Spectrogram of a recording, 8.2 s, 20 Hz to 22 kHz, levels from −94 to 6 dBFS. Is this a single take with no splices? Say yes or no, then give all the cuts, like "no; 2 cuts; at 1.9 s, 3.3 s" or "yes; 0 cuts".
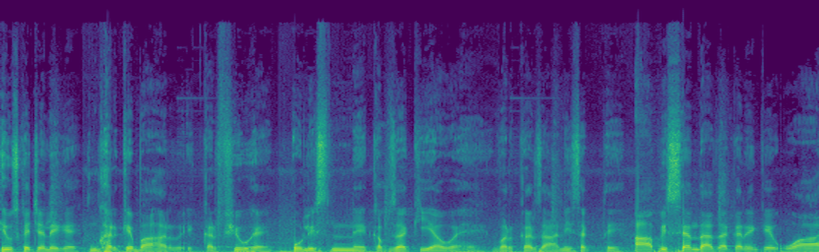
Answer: no; 3 cuts; at 0.8 s, 2.8 s, 6.2 s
